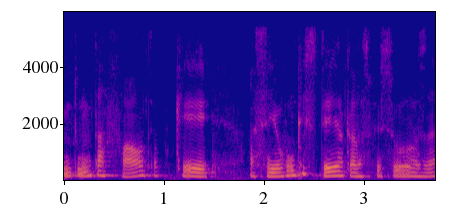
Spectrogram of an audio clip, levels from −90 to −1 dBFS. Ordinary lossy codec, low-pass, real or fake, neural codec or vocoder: none; 5.4 kHz; fake; codec, 16 kHz, 16 kbps, FunCodec, trained on LibriTTS, 50 frames a second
